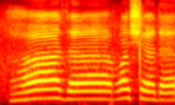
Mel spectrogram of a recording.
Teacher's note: ہا کے اوپر کھڑی زبر ایک الف کے برابر کھینچیں گے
